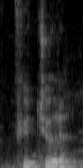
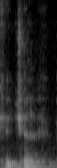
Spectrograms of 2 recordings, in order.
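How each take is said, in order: First: It is said with a German pronunciation. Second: It is said like the English word future. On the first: The speaker calls it right. "it's German pronunciation" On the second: The speaker calls it wrong. "not future"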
